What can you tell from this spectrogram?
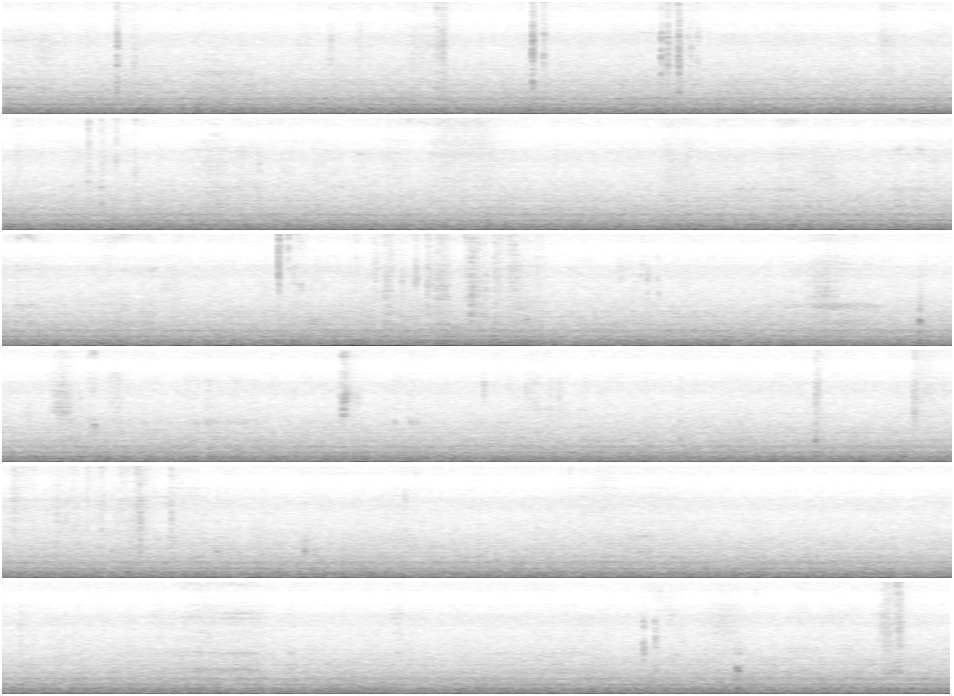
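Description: Steady low rumble and hum heard inside a car cabin, swelling briefly about ten seconds in, with a few faint clicks.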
